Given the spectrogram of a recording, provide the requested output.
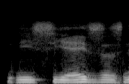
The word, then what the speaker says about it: Nicieza: And he also says his pronunciation of Fabian Nicieza's name is Nicieza. Ah, as in way. Oh, so Nicieza. – Nicieza. – As in pizza. So Nicieza.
